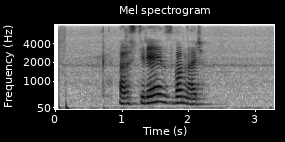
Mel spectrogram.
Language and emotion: Russian, positive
